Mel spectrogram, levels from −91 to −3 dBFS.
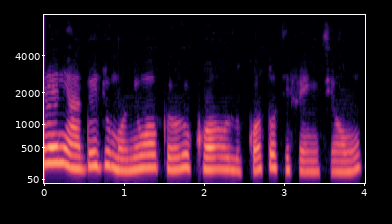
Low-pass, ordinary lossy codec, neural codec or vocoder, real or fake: none; none; codec, 16 kHz, 4 kbps, FunCodec, trained on Chinese and English, 50 frames a second; fake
